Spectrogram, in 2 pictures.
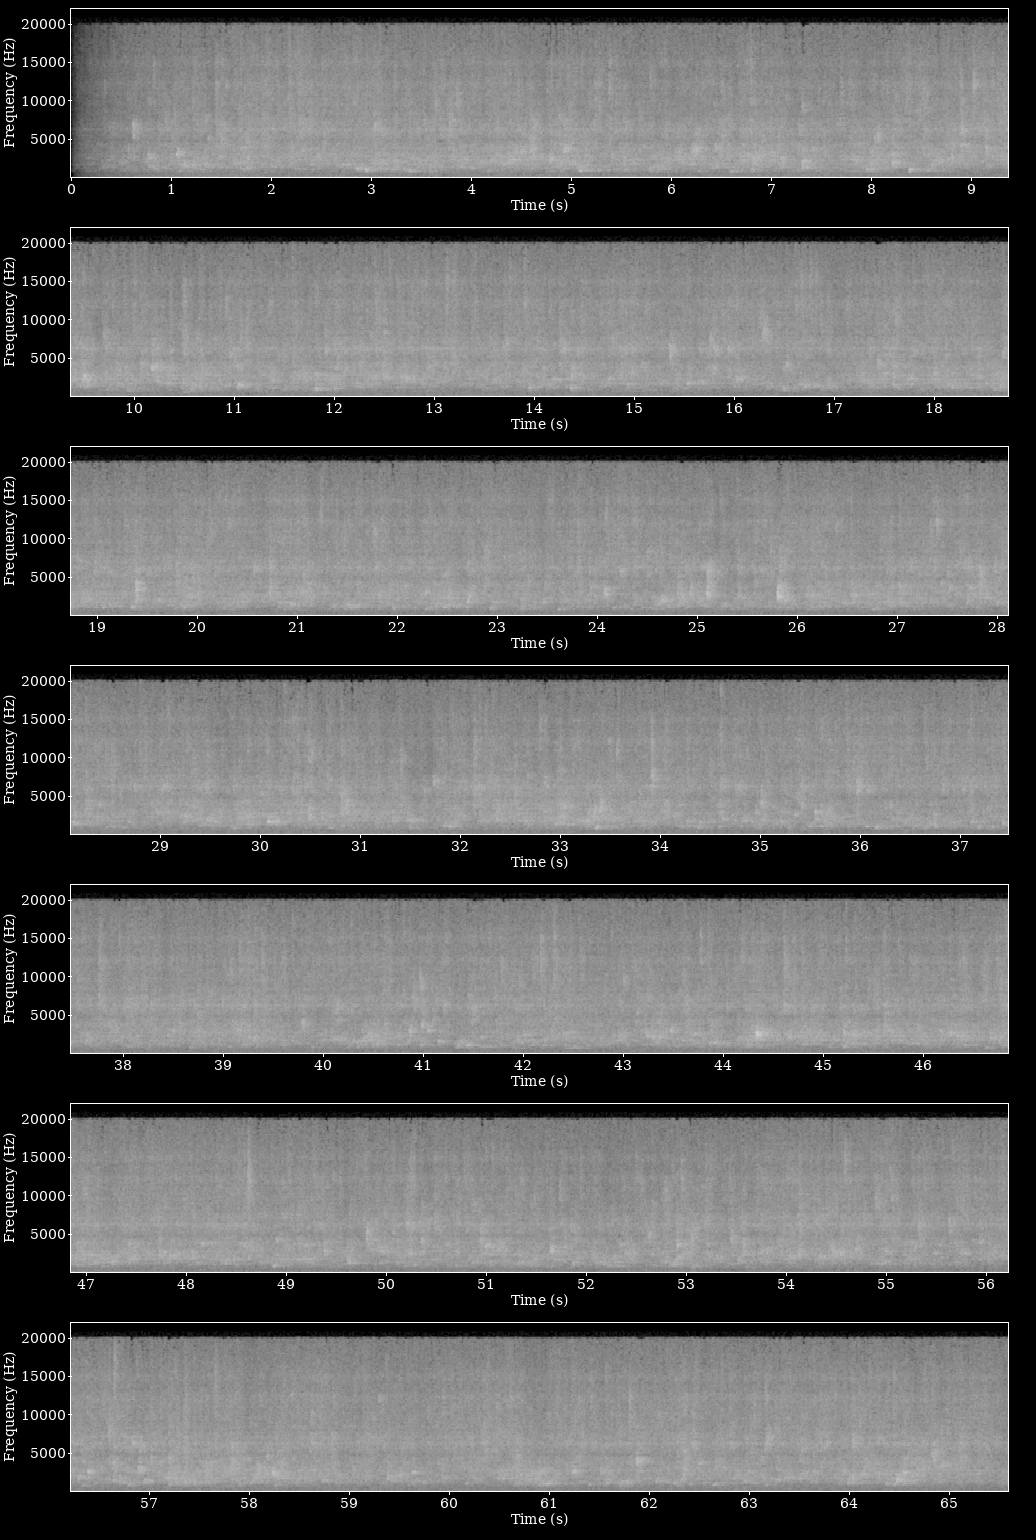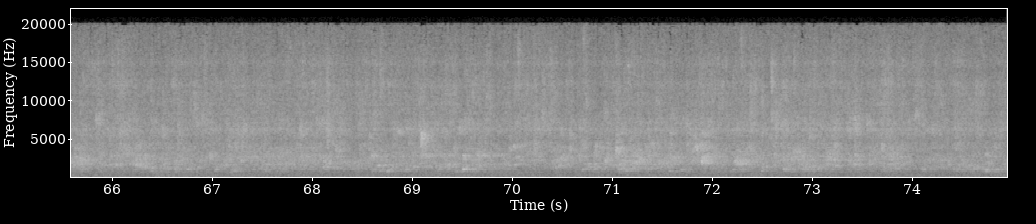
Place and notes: Beselich Niedertiefenbach, Grabenstr. - water in drain
place revisited, winter night, quiet village. this sound is one of the oldest i remember. or more precise, a few meters away, the sound of a beautiful little creek disappearing in a drain pipe.
her miserable body wastes away, wakeful with sorrows; leanness shrivels up her skin, and all her lovely features melt, as if dissolved upon the wafting winds—nothing remains except her bones and voice - her voice continues, in the wilderness; her bones have turned to stone. She lies concealed in the wild woods, nor is she ever seen on lonely mountain range; for, though we hear her calling in the hills, 'tis but a voice, a voice that lives, that lives among the hills.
